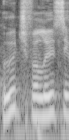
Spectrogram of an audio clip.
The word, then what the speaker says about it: Ujfaluzzi: that pronunciation, and Lily Ujfaluzzi. Zach was very bemused. He noted that it was in fact pronounced the same EAU sound as in Cousineau, which for some reason I should probably understand.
